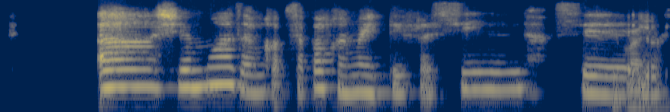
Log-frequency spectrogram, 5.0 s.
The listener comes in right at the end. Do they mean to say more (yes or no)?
no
